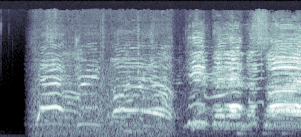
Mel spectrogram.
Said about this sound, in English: leads a crowd of hundreds in a rally against the pipeline.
